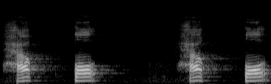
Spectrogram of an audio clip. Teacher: فإن القلقلة تكون للثاني منهما، لأن الأول مدغم يخرج بالتصادم بين طرفي عضو النطق وعليه، فلا أثر للتشديد على وضوح قلقلة مشدد، فالقلقلة في الحج مثل القلقلة في بهيج.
